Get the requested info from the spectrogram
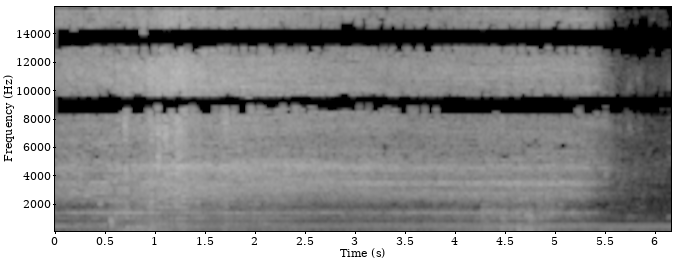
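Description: Commercial toilet flushing: a steady rush of water swirling down the bowl that cuts off sharply about five and a half seconds in.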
